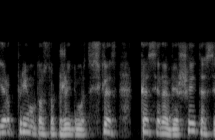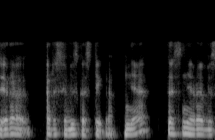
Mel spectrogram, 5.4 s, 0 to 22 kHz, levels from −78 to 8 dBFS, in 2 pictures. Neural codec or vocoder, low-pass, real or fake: none; 7.2 kHz; real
